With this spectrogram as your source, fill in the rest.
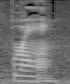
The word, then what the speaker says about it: Bram: Not many people know this, but Bram is actually correctly pronounced Brahm.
